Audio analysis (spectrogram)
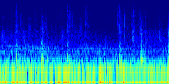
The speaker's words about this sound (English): I'm barefoot. You can hear my feet slapping on the wood. As I'm walking across the bridge there.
